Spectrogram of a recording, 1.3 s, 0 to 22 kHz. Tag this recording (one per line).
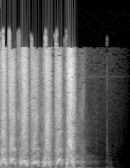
0
egoless
natural
noise
scratch
sounds
vol
zipper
